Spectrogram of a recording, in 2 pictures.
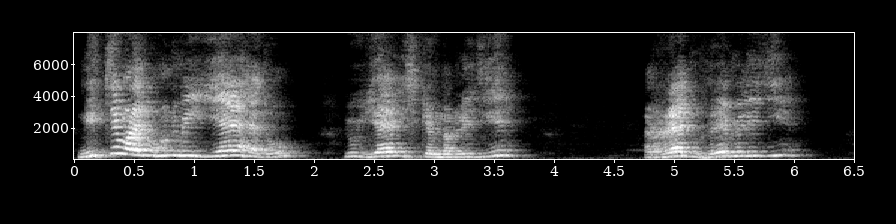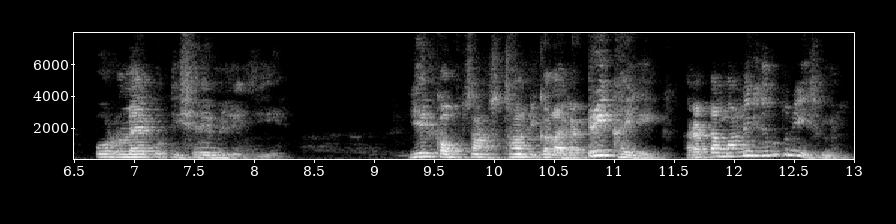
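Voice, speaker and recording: A man's voice: high-pitched, big pitch swings, moderate pace, fairly bright tone, distant mic. Man teaching in an echoey room. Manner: patient, explains step by step, spelling out sounds one by one. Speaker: coaching teacher. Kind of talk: classroom lesson.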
